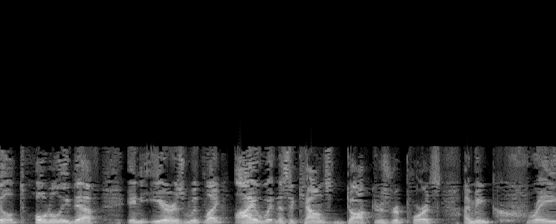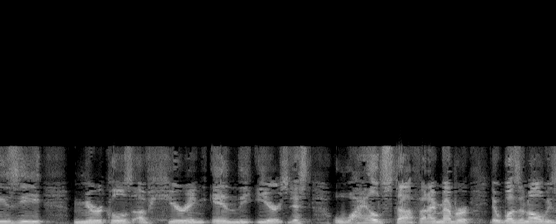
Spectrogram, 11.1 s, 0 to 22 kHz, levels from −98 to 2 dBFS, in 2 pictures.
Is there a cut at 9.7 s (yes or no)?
no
